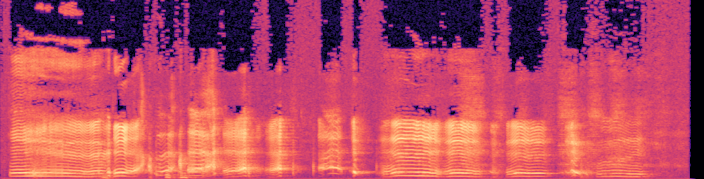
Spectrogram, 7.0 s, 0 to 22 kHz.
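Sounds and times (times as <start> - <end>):
boy laughing: 0.3 - 6.7.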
